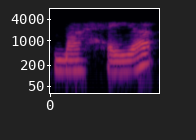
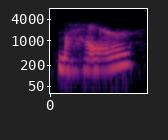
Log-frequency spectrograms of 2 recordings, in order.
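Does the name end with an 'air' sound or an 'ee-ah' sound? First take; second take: ee-ah; air. First: The name ends with an 'ee-ah' sound. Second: The name ends with an 'air' sound. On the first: This is the standard pronunciation. The speaker calls it right. "that's how you pronounce it" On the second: This is how many locals say it. The speaker calls it wrong. "A lot of the locals who live there that call it Mahair"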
